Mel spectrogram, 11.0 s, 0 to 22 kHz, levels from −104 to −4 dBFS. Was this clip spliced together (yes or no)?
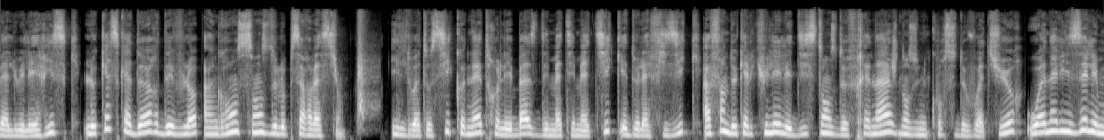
no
